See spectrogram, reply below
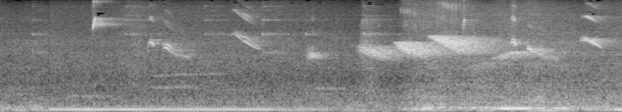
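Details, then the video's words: Green-winged saltator in the thin 'serrinha' song style used to get other birds singing: quick slurred chirps early on, building to a strong, sustained whistled phrase in the second half, over a low rumbling motor-like hum. "CANTO SERRINHA FINO PARA ESQUENTAR TRINCA FERRO"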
